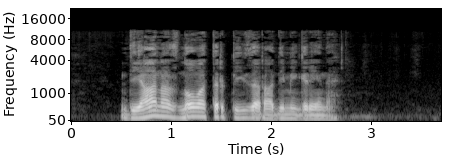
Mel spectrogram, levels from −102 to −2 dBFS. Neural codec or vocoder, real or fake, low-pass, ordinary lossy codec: vocoder, 44.1 kHz, 128 mel bands every 256 samples, BigVGAN v2; fake; 10.8 kHz; MP3, 96 kbps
